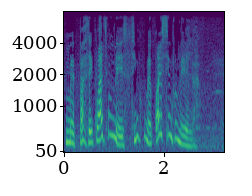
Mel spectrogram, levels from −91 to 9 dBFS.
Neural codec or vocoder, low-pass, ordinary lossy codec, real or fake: none; 7.2 kHz; none; real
